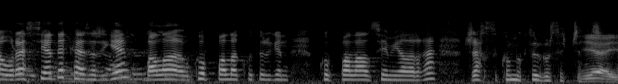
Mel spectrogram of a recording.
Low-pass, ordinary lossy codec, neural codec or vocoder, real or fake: none; none; none; real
